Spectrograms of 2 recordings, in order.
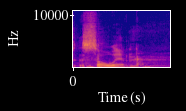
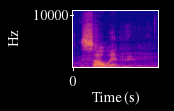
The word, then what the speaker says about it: Samhain: The pagan festival that looks like it should be pronounced Samhain is actually pronounced Samhain. Samhain.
